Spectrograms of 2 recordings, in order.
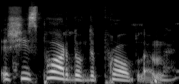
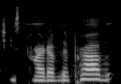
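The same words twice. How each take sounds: First: It is read in an exaggerated Dracula-style accent. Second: It is read in the speaker's ordinary voice.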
